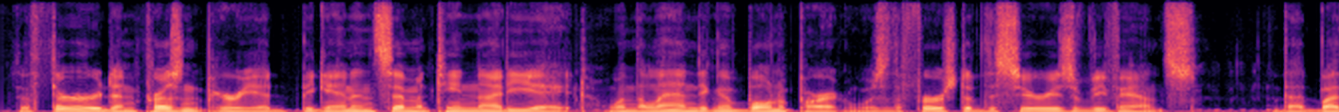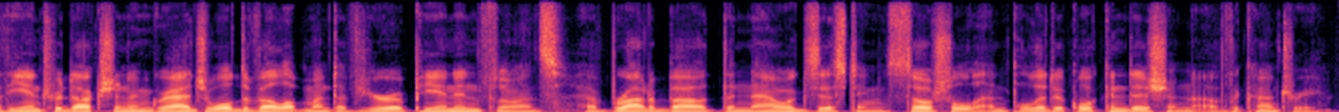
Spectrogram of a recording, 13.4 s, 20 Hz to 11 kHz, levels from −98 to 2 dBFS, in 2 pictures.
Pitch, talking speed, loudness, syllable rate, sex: 125 Hz, 205 wpm, -18 LUFS, 6.3 syllables/s, male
